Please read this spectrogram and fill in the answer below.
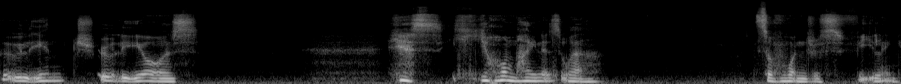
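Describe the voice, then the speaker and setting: A man voicing a flirty, devoted demon in an intimate romantic audio roleplay, speaking formally and reverently in a husky voice that often drops to a whisper. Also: on the high side, dark tone, exaggerated voice. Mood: devoted, adoring. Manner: slow, formal, reverent phrasing. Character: jealous, flirty, devoted male demon bound to master.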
